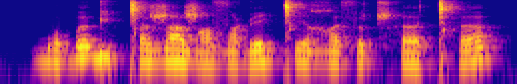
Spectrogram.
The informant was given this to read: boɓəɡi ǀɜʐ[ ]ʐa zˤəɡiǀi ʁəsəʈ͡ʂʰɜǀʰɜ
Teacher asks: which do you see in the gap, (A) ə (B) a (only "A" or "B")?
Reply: B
